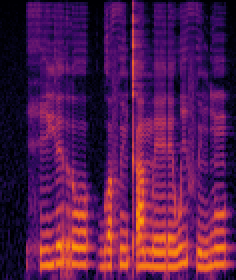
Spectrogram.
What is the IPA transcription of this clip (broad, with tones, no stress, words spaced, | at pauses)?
hiː˨jɪ˦ro˦ | ɡʷa˨fĩ˨kʼa˨ meː˨ɾe˨wi˦ fĩ˨ɡ͡bũ˦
